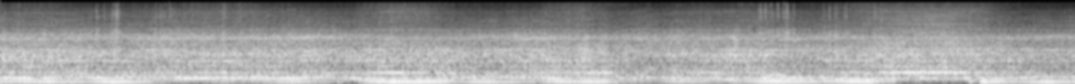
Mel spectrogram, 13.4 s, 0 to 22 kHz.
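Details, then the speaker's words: Oldish Hoover U2716 Turbopower Boost bagged upright vacuum: steady low hum with even fan tone and slight rattle, speed constant; motor sounds sweet and relatively quiet, normal running. "I think that motor does sound pretty sweet and relatively quiet"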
